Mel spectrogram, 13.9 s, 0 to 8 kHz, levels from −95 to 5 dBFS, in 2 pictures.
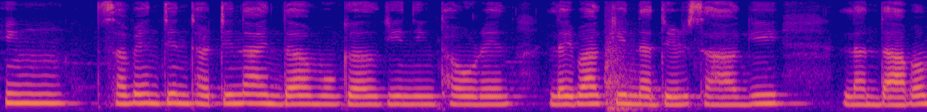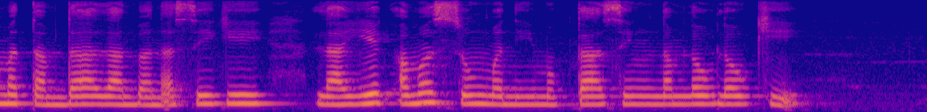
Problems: background sounds at intervals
